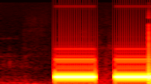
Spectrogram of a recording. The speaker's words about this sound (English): I've actually got a quick phone call. Oh, here we go.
